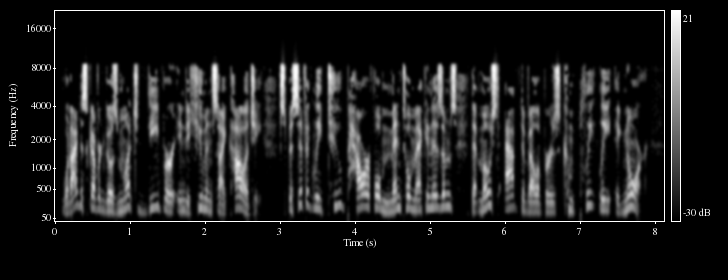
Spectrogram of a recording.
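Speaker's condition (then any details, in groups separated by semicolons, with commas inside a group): No condition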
